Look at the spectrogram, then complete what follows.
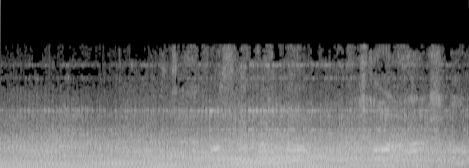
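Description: A vibratory pile driver, its vibrating block sitting on top of a sheet pile, drones loudly and steadily as its vibrations drive the sheet pile into the ground, a continuous heavy mechanical hum with strong layered tones holding for several seconds.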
